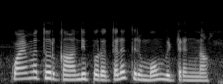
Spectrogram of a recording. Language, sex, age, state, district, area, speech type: Tamil, female, 18-30, Tamil Nadu, Tiruppur, rural, spontaneous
